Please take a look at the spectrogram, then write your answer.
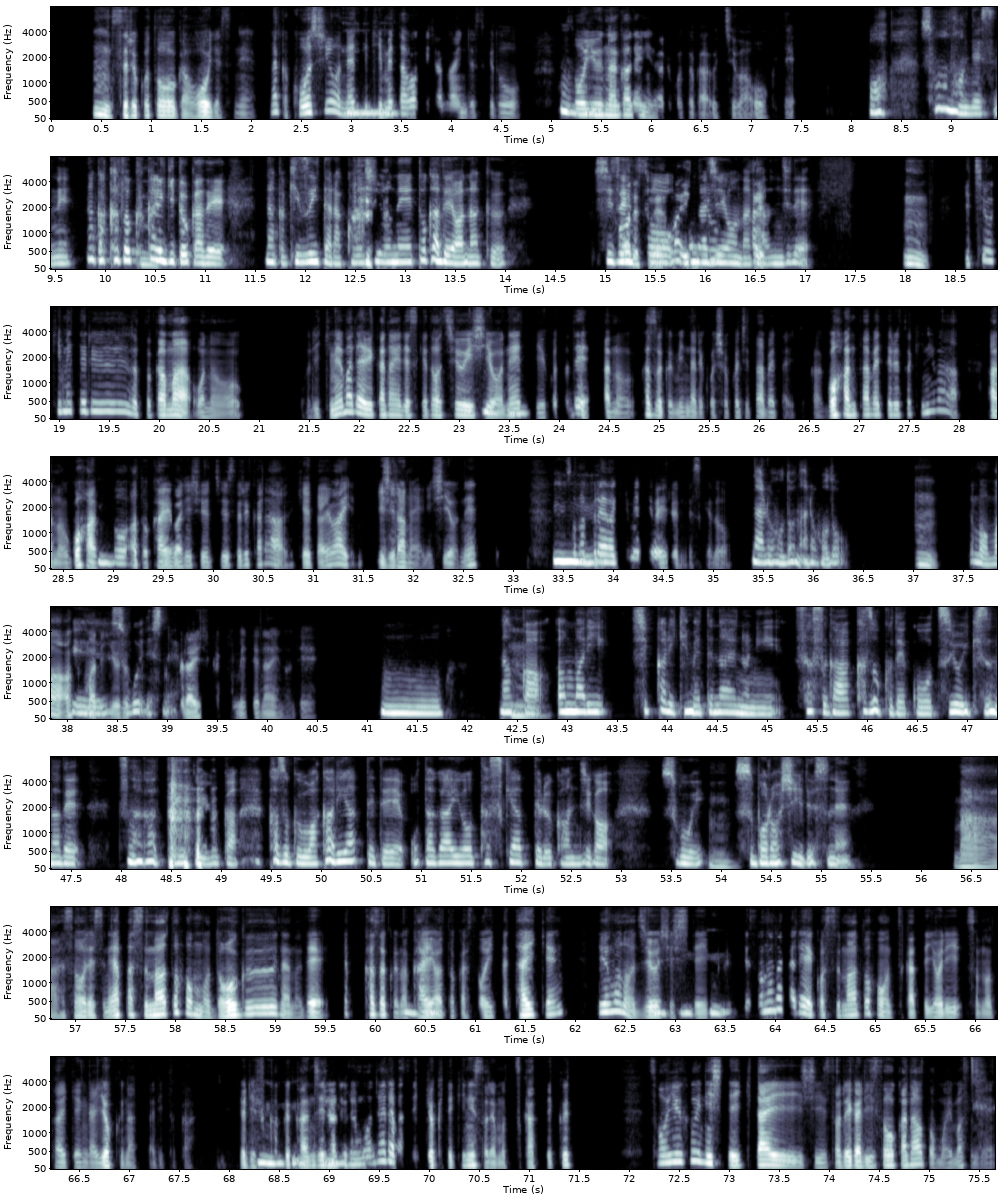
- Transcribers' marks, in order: other noise; laugh; laugh
- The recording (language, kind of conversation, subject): Japanese, podcast, スマホ依存を感じたらどうしますか？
